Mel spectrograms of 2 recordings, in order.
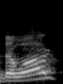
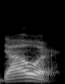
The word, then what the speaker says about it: Dawar: Brother Dawar? No, Dawar. Dawar like power. Allah is a power. Ooh, I like it. Dower. All right, I like it. Dower like power.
